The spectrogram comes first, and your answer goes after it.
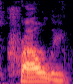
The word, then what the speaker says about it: Crowley: right about that people like it when you pronounce his name right so it's Crowley so I don't really give a [ __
